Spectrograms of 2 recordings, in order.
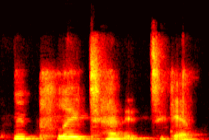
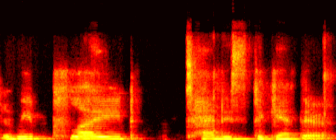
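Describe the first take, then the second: First: The d ending of played is dropped. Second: The d ending of played is clearly pronounced. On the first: "when we say it quickly, it can sound like" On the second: "in correct speech"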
